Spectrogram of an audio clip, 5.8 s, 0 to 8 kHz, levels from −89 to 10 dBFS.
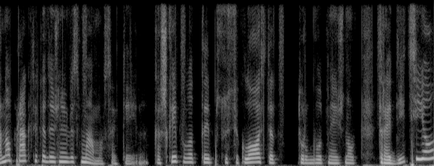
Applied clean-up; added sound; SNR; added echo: neural mask model Resemble Enhance denoiser.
